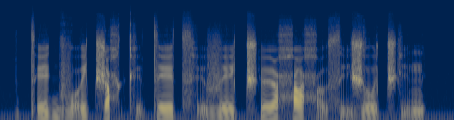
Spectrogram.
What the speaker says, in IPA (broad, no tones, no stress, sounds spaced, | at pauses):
tʼ e ɡ v ɔ̰ e̯ t͡ʃ ɔ ħ kʼ ḛ t e t͡sʰ ḛ v e t͡ʃʼ ø ħ ɔ ħ o̰ s ḭ ʒ o t͡ʃʼ ḭ n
